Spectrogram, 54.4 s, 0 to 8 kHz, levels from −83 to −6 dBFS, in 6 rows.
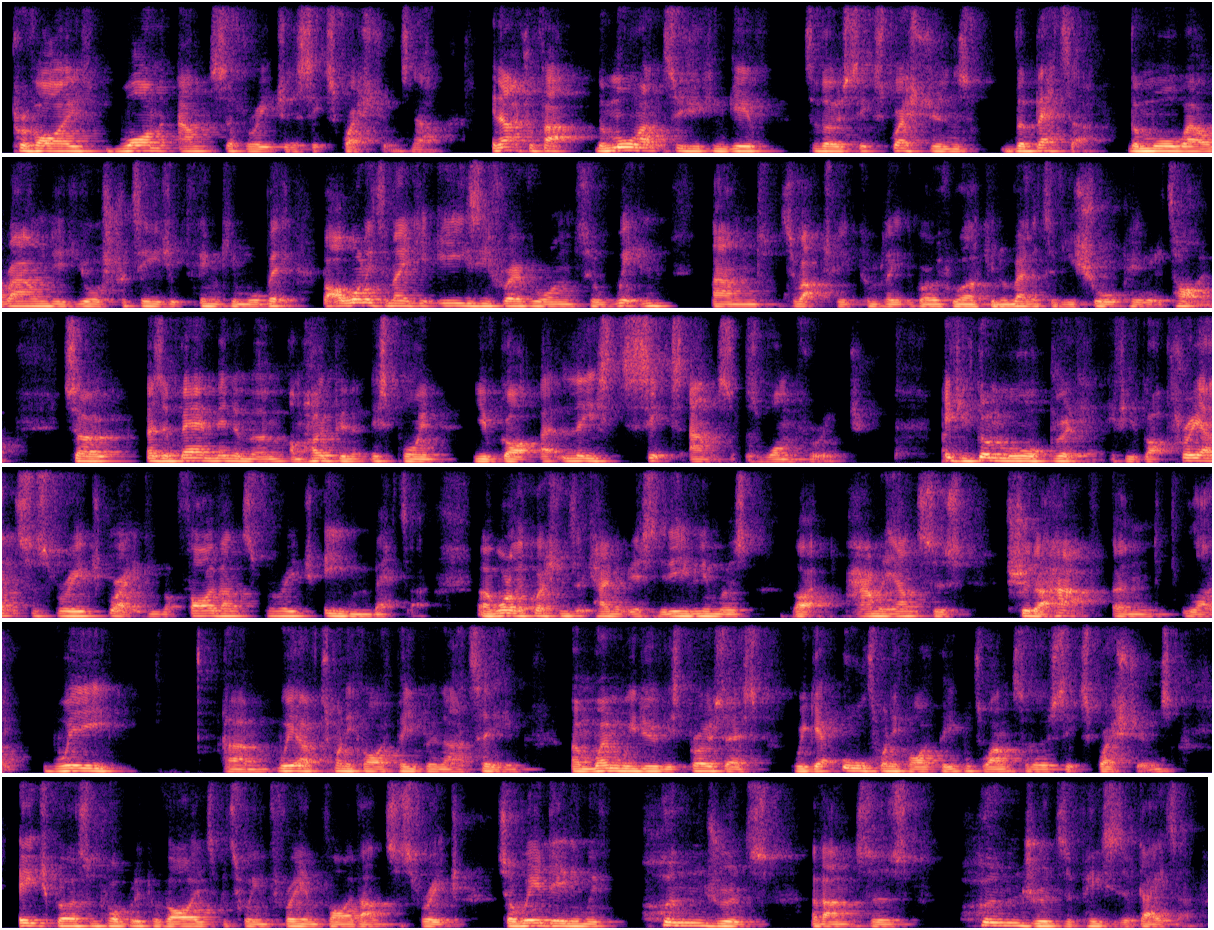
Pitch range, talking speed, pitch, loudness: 115-130 Hz, 185 wpm, 120 Hz, -22 LUFS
